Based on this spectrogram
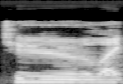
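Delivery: ordinary delivery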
